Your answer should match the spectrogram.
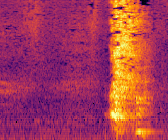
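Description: A man coughs once, loudly and briefly, about a second and a half in.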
